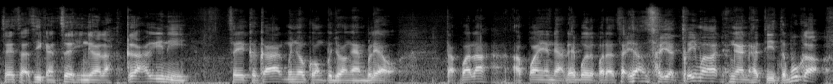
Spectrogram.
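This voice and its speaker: Over noticeable background noise, a man talks at a fairly quick pace with very even loudness. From Penang, northern Malaysia. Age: 40s. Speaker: online talk show host. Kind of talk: political interview.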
